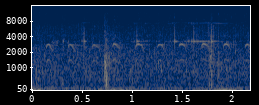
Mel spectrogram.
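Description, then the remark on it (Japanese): Small birds chirp repeatedly in short, evenly spaced high notes, fairly faint against a soft outdoor hush. It is dusk in a forest at Kamikochi, Nagano, Japan, and the birds are unseen. A couple of brief rustling or jingling bursts in between come from a bear bell that jingles as someone walks. “今は夕方で鳥が姿を見せずに鳴いている熊よけの鈴が歩く振動に合わせてシャリンとなる”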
